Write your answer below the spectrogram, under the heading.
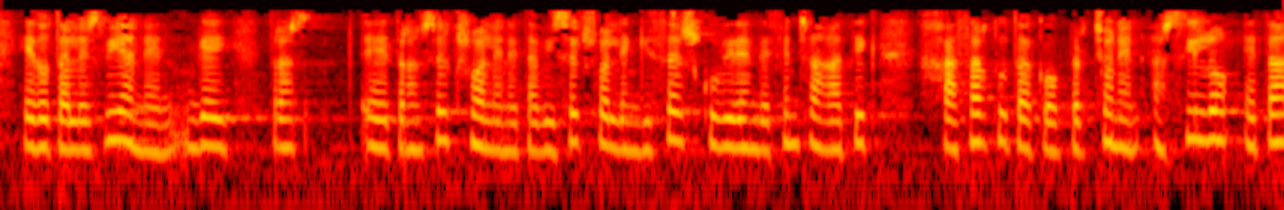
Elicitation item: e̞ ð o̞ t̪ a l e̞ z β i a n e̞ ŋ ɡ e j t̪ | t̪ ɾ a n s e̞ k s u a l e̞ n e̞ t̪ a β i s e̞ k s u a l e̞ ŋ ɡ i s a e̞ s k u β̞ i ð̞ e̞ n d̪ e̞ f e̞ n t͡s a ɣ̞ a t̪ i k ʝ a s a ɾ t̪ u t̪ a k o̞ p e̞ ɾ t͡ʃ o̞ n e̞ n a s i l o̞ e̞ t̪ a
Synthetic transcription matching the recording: e̞ ð o̞ t̪ a l e̞ z β i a n e̞ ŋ ɡ e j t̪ | t̪ ɾ a n s e̞ k s u a l e̞ n e̞ t̪ a β i s e̞ k s u a l e̞ ŋ ɡ i s a e̞ s k u β̞ i ð̞ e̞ n d̪ e̞ f e̞ n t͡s a ɣ̞ a t̪ i k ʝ a s a ɾ t̪ u t̪ a k o̞ p e̞ ɾ t͡ʃ o̞ n e̞ n a s i l o̞ e̞ t̪ a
